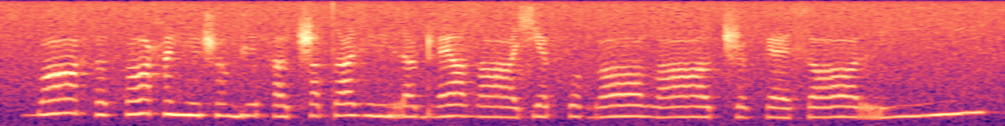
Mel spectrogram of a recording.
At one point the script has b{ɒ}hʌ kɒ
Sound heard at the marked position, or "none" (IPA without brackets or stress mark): ɑ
